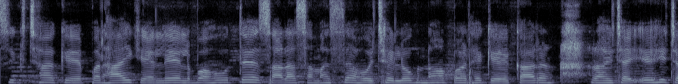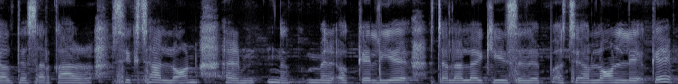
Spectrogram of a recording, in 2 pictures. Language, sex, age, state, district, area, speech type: Maithili, female, 18-30, Bihar, Sitamarhi, rural, spontaneous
